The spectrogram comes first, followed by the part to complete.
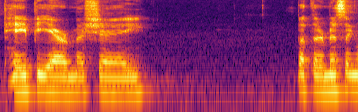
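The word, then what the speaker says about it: papier-mâché: like accents though okay it is pronounced papier mache but they're missing like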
